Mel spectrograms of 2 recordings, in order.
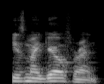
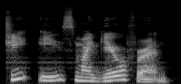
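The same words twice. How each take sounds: First: Said in the usual way. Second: Slow, evenly separated words; slow careful model. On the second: Shown as a demonstration. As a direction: model each word slowly for learners. Teacher models example slowly, then connected.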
